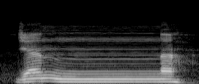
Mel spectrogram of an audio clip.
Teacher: جب وقف کریں گے تو یہ گول تا ہے، اس کو ہا میں کنورٹ کر دیں گے اور دو زیر کو سائلنٹ کر دیں گے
